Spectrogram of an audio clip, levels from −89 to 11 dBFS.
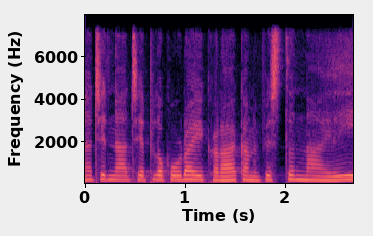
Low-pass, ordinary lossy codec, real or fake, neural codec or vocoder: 7.2 kHz; none; fake; codec, 16 kHz, 0.5 kbps, X-Codec, HuBERT features, trained on LibriSpeech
